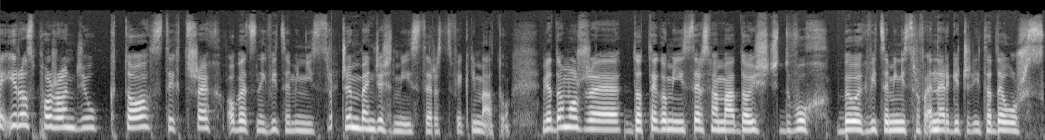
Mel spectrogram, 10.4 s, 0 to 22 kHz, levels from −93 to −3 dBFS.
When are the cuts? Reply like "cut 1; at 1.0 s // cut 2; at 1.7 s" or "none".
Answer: cut 1; at 3.9 s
